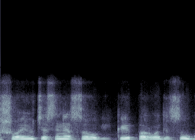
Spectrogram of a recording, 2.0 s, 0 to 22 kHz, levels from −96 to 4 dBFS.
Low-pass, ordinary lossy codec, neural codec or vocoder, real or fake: 7.2 kHz; Opus, 16 kbps; none; real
